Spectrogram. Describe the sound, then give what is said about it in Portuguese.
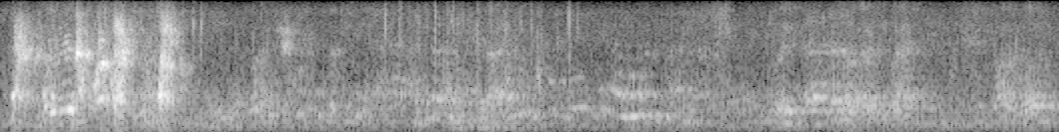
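A dog barks loudly in a quick cluster of sharp yaps at the start, then the barking drops away to quieter whimpers and yips under faint, indistinct voices. “Como é que foi descobrir um cachorro ali? Ah, sim. Tá latindo.”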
